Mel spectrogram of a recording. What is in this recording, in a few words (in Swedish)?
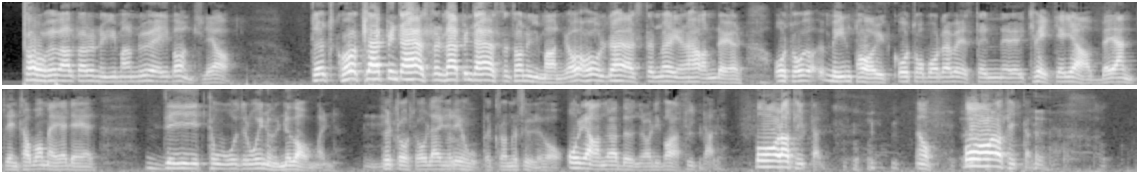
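Svinhult Östergötland, dialekter; Folkminnen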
